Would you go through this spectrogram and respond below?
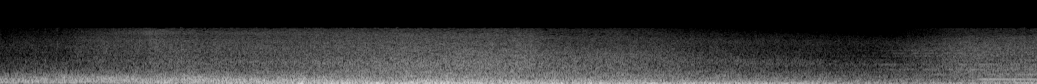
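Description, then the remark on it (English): A heavy, continuous, loud roar of large ocean waves from a storm swell that traveled 3,000 miles, crashing and churning on a shallow reef of a South Pacific island, with gusting wind buffeting the microphone throughout and no voices. “Some of the largest waves in the world break on South Pacific Islands.”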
